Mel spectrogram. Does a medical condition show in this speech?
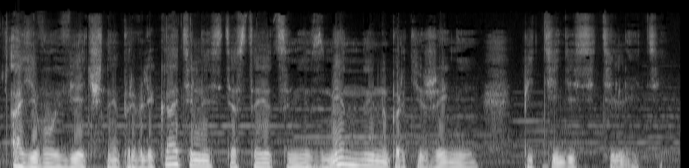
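No.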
